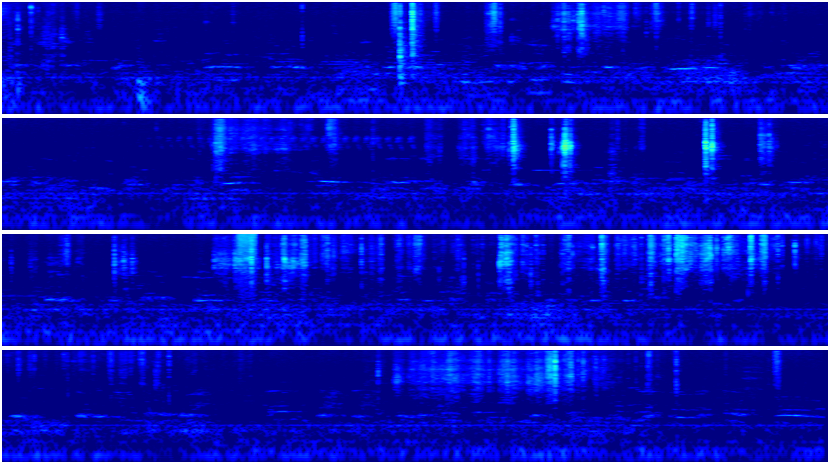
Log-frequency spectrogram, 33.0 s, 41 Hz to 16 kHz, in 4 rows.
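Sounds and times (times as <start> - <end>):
paper rustling and crinkling: 4.0 - 7.2, 18.6 - 26.6, 28.6 - 31.6.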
